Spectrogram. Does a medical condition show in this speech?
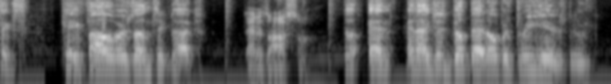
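Yes: cerebral palsy; present from birth.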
